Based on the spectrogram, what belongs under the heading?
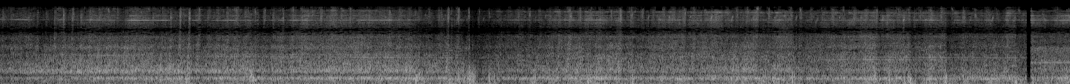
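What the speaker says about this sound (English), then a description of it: "Helicopter with another group of people has just come back." A helicopter's rotor and engine roar steadily and loudly close by in Churchill, Canada, a continuous thudding drone with no voices.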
